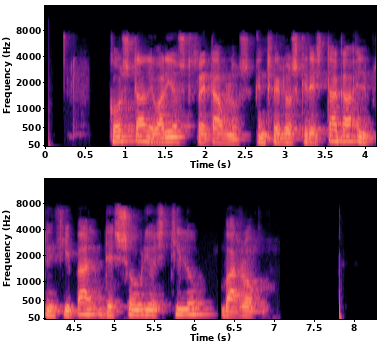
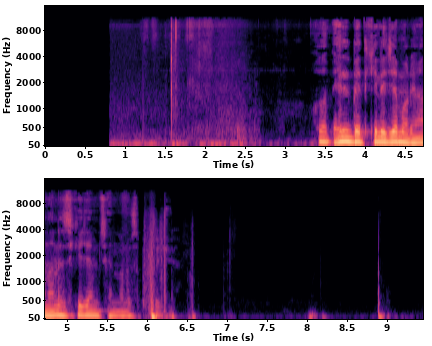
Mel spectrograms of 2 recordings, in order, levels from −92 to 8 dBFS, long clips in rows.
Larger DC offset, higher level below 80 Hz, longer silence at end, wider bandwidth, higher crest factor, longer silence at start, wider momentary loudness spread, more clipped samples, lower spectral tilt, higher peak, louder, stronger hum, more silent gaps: neither; second, -52 dBFS vs -38 dBFS; about the same, 0.45 s vs 0.5 s; second, 8 kHz vs 11 kHz; about the same, 18 dB vs 18 dB; second, 0.35 s vs 1.1 s; second, 21 LU vs 27 LU; neither; second, -5 dB/octave vs -8 dB/octave; about the same, -2 dBFS vs 0 dBFS; second, -18 LUFS vs -15 LUFS; neither; first, 0.62-0.80 s, 7.14-7.79 s vs none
